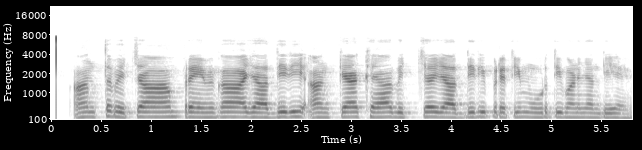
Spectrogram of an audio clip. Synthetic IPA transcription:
ənt̪ʋɪt͡ʃaːmpɾeːmɪkaːjaːd̪iːd̪iːʔə̃ŋkjaːkʰɪjaːbɪt͡ʃjaːd̪iːd̪iːpɾɪət̪iːmuːɾt̪iːbəɳd͡ʒãːnd̪iːɦɛː

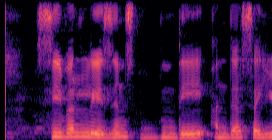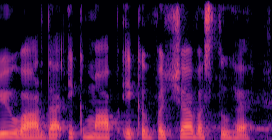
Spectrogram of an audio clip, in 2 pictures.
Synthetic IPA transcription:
sɪːʋəlːeːd͡ʒənsd̪eːənd̪əɾsəɦioːʋaːɾd̪aːʔɪkmaːpɪkbətʃaːʋəst̪uːɦɛː

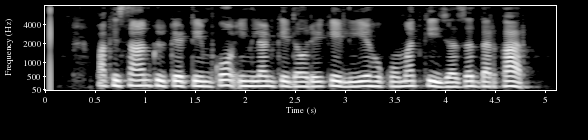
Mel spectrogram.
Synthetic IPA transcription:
paːkɪst̪aːnkɾɪkeːʈ̚ːiːmkõʔɪ̃ŋɡlə̃ɳɖ̚ked̪ɔːɾekelieɦʊkuːmət̪kiɪd͡ʒaːzət̪̚d̪ɐɾkaːɾ

